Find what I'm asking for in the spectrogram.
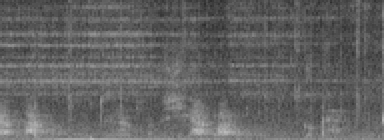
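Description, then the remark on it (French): A dog barks several times over a steady low engine rumble, with faint city ambience around it. “Une part de la ville vue d'en haut. Moteur. Chien. Coq.”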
